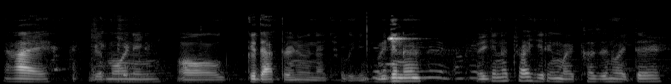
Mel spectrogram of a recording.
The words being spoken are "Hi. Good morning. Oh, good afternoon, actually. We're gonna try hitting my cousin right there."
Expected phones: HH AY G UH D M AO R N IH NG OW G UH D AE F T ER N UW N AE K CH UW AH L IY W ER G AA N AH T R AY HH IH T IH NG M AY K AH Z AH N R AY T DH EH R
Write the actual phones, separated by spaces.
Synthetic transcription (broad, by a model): HH AY G UH D M AO R N IH NG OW G UH D AE F T ER N UW N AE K CH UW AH W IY W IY G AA N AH T R AY HH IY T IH NG M AY K AH Z AH N R AY T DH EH R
